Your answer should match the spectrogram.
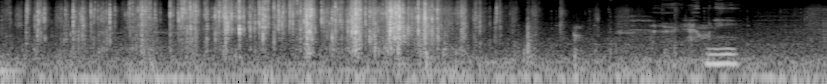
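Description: Foil wrapper of a trading-card pack crinkling and tearing as it is ripped open by hand, a dense crackle for about five seconds that then dies down.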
